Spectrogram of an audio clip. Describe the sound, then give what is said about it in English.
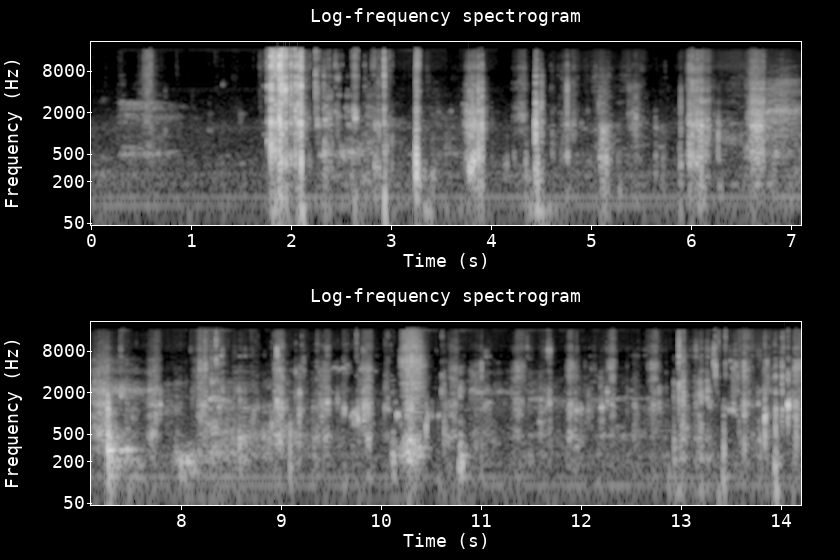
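Loud, sharp crunches of someone biting into celery, followed by a run of irregular wet chewing crackles. Mostly alone, with only faint hints of voice. “Get that celery, man.”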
